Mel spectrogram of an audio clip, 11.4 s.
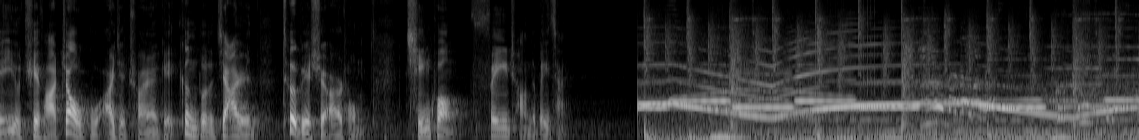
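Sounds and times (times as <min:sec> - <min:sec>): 
speech: 0:00.0 - 0:05.8
ambulance siren: 0:06.4 - 0:11.3.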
